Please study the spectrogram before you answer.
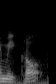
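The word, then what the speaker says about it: μ: M yang berekor ini dibacanya mikro.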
